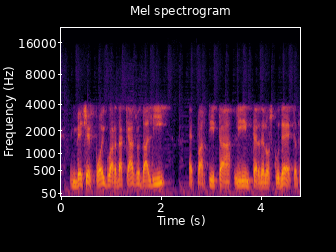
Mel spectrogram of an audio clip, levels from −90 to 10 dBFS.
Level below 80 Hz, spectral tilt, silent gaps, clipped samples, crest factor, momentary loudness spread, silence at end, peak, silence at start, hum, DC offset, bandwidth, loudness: -52 dBFS; -7 dB/octave; none; under 0.1%; 16 dB; 5 LU; 0 s; -2 dBFS; 0.2 s; none; under 0.1%; 13 kHz; -19 LUFS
